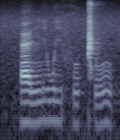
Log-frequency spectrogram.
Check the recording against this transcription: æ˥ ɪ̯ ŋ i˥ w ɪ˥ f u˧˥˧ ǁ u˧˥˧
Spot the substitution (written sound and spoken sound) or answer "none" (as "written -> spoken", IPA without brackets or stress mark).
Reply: ɪ˥ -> i˥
